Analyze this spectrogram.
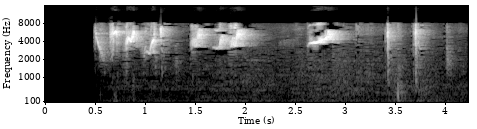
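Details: Lesser green leafbird lure call used to attract birds: bursts of high, scratchy chattering phrases, then a clear rising whistle and two sharp clicks, with short silent gaps between.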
